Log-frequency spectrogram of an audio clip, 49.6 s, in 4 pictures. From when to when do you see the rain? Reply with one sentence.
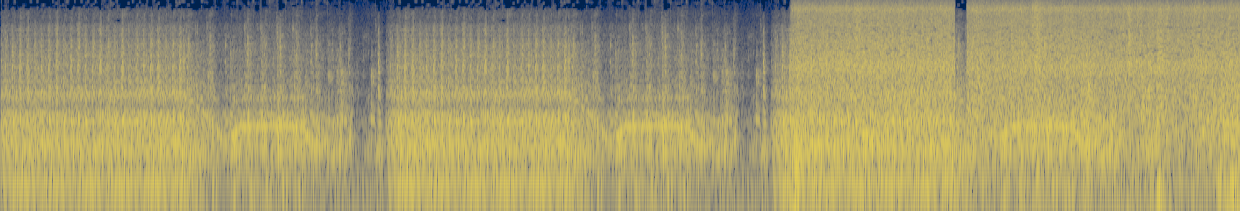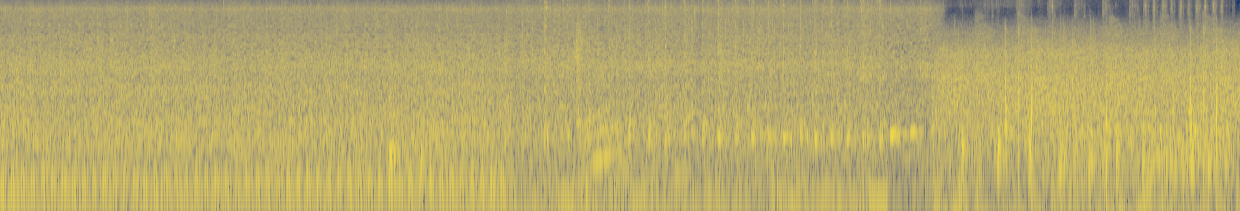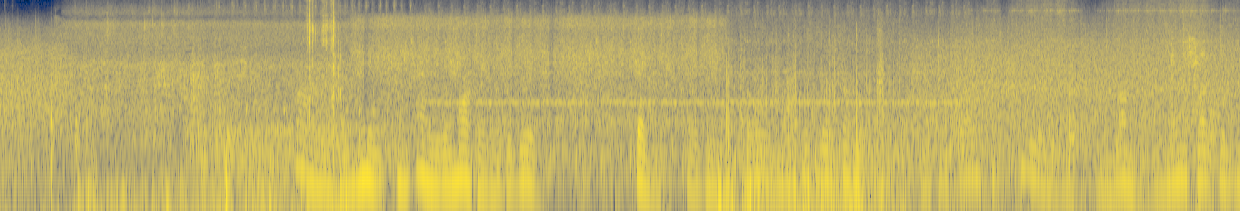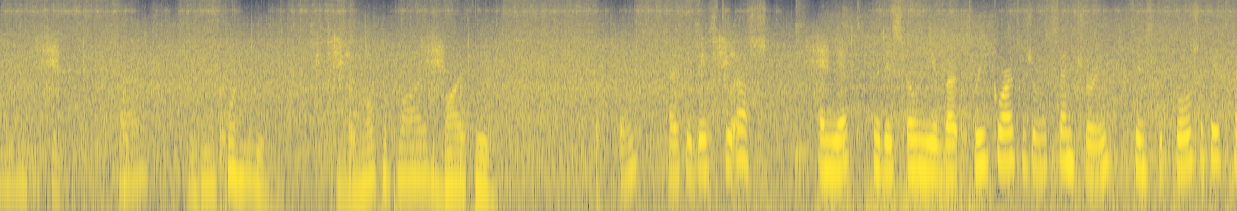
The rain can be heard from 7.8 to 49.5 s.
